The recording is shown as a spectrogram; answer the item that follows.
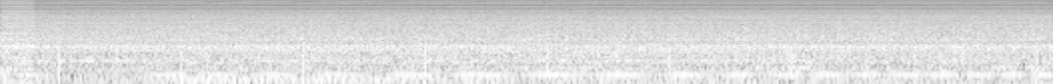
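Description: Citabria's single piston engine and propeller running at takeoff power during the takeoff roll, a steady drone heard from inside the cockpit.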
